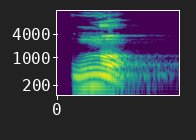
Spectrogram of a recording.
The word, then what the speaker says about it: ङ: इस वर्ण का उच्चारण करते वक्त थोड़ा सा ध्यान रखें कि ये कोई और ध्वनि नहीं है। शायद आपकी प्रादेशिक भाषा में या आपका कोई और अभ्यास हो, ये इसका उच्चारण है ङ। जैसे हम पंकज, अंकुर, अंकुश, जो अंकुर, ये इसके बाद अ का उच्चारण करेंगे ङ, ये इसका शुद्ध उच्चारण है।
